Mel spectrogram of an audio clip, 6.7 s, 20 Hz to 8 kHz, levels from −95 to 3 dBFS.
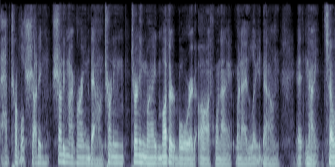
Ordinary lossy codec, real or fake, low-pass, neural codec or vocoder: MP3, 48 kbps; fake; 7.2 kHz; codec, 16 kHz in and 24 kHz out, 1.1 kbps, FireRedTTS-2 codec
